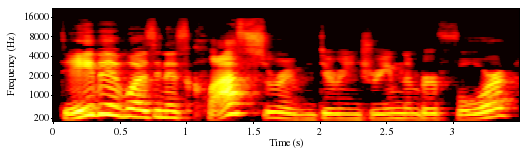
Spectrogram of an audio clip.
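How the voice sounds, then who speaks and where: A woman reading a rhyming children's storybook aloud as narrator, in a theatrical, expressive and measured way. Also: mid-range voice.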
